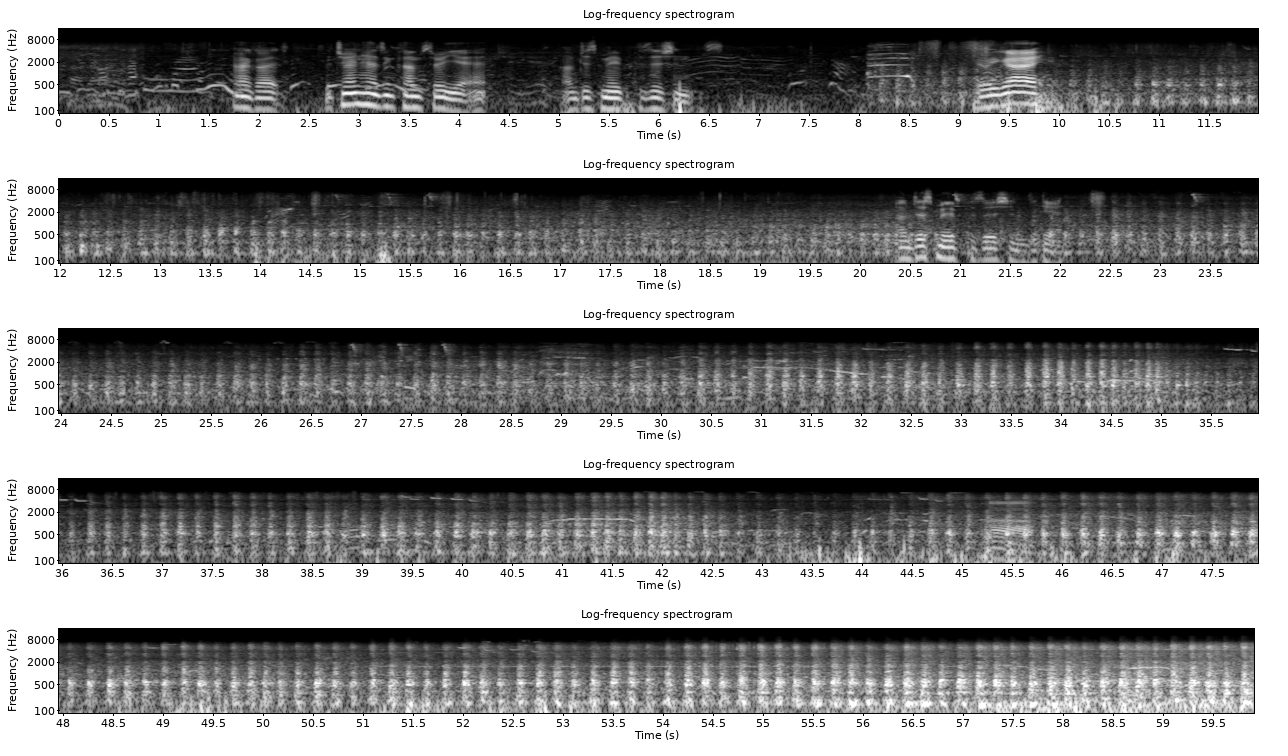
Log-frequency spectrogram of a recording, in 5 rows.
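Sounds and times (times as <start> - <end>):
steam locomotive exhaust beating: 0.0 - 59.9.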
